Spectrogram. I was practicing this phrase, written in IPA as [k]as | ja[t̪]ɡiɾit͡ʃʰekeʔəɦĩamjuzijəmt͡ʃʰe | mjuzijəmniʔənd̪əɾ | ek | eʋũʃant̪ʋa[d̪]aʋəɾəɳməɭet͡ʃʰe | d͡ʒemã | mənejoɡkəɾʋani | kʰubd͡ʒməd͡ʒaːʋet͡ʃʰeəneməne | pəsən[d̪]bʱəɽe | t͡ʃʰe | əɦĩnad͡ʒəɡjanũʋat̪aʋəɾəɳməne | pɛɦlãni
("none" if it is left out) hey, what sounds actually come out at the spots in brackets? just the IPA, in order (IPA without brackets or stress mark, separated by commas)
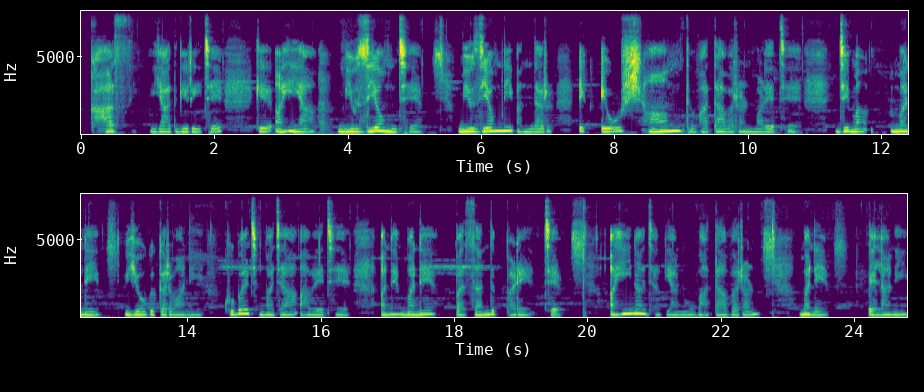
kʰ, d̪, t̪, d̪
